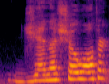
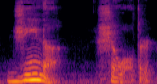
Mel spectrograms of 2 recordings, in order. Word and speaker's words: Gena Showalter: This is let me correct myself because apparently, which is a thing, I've been saying her name wrong this whole fucking time. Gena Showalter? No, Gena Showalter.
